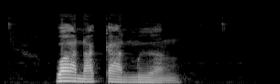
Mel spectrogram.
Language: Thai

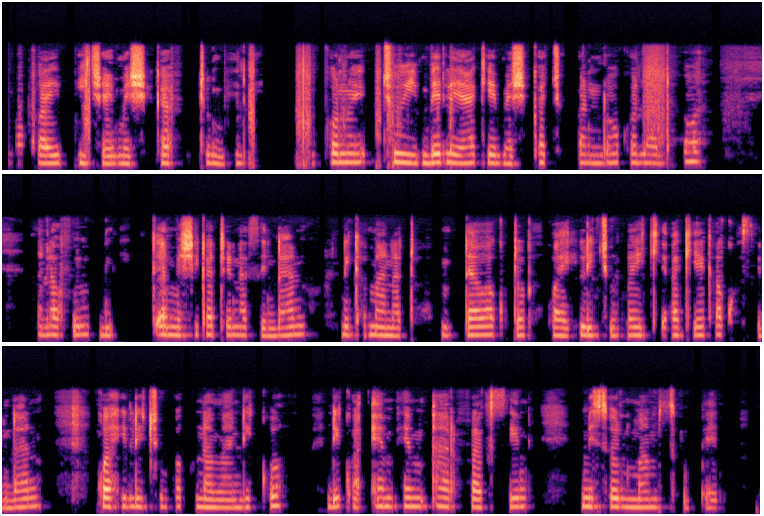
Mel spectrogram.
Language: Swahili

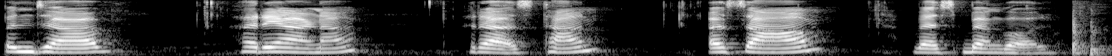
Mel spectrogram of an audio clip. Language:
Punjabi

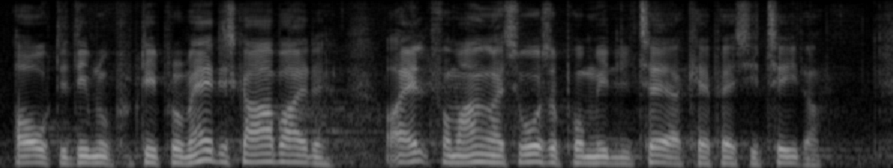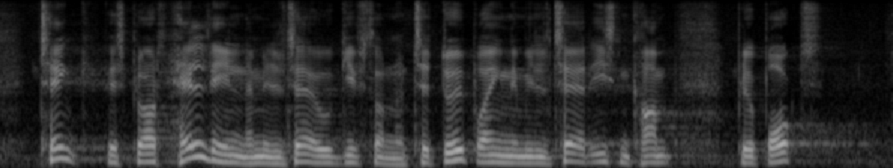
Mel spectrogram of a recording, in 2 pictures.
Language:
Danish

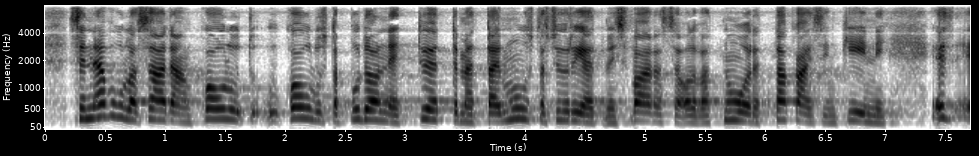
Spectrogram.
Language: Finnish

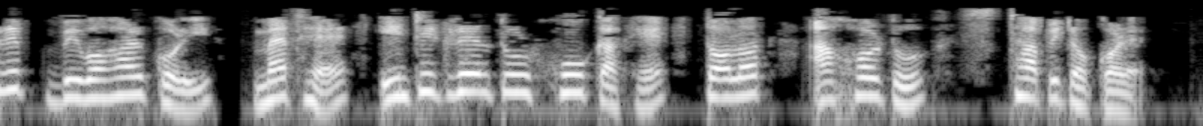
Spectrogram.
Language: Assamese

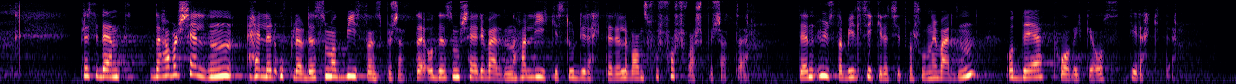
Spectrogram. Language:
Norwegian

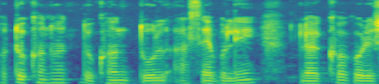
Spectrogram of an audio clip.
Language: Assamese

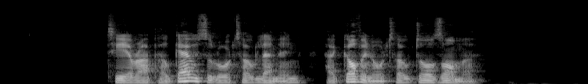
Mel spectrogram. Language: Cornish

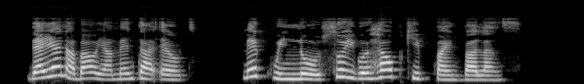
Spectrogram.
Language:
Nigerian Pidgin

